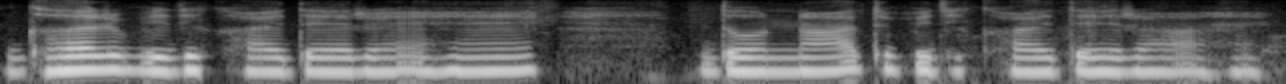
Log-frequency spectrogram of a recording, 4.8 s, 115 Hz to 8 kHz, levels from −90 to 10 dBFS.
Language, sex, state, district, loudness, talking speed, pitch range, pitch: Hindi, female, Jharkhand, Palamu, -17 LUFS, 160 wpm, 215-230 Hz, 220 Hz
